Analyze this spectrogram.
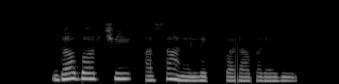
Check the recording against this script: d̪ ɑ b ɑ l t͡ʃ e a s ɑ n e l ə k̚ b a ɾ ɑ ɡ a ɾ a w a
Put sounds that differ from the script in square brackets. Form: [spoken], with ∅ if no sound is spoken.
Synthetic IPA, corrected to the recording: d̪ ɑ b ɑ [ɾ] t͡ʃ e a s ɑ n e l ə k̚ b a ɾ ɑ [b] a ɾ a w [i]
